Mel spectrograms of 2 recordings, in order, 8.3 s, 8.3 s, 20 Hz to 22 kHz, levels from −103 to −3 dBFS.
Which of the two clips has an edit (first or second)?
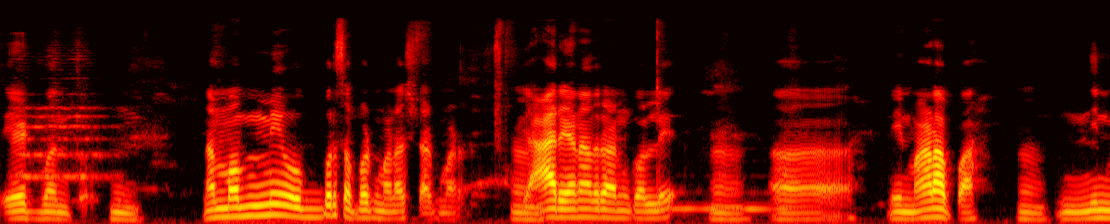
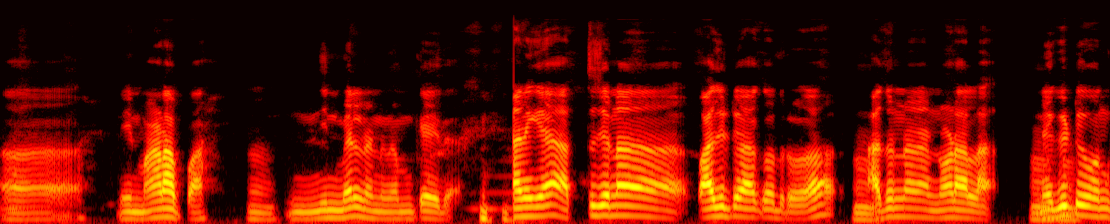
second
